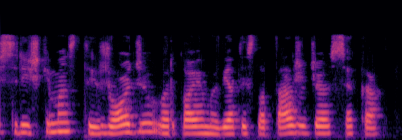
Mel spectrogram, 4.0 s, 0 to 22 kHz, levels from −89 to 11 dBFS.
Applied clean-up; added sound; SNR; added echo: neural mask model DeepFilterNet 3.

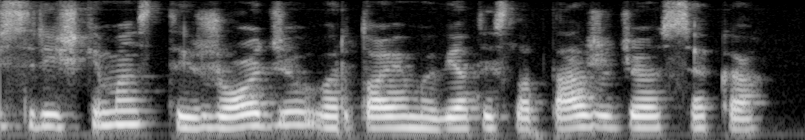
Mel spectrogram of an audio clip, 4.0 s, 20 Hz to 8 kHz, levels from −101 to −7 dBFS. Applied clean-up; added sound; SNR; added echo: none; none; none; none.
